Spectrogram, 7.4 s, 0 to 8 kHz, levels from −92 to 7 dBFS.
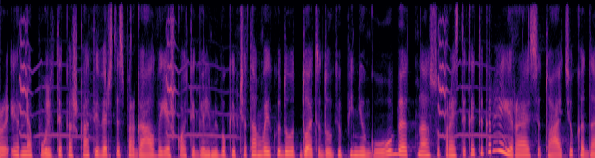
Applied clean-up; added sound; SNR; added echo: none; Meow; 18 dB; none.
